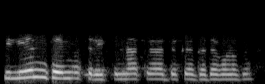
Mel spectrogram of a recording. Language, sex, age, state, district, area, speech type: Kannada, female, 18-30, Karnataka, Gadag, rural, conversation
